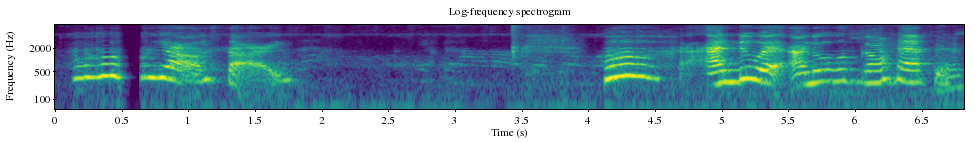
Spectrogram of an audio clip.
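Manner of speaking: breathy whew, fighting back real tears; tearing up. Real, not acted. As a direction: let the emotion break through, apologising. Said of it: "That's why I'm getting emotional".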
